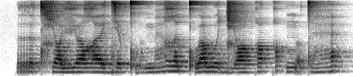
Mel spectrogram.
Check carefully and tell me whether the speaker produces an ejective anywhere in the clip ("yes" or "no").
yes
